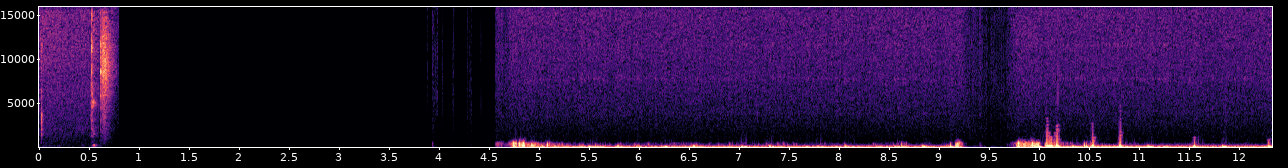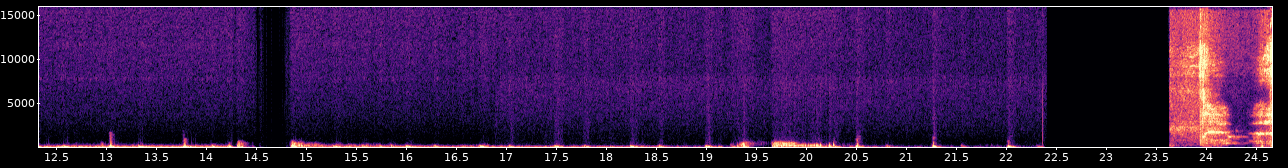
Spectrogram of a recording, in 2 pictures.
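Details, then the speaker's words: Faint, low heartbeat at about 80 a minute, heard through a digital stethoscope in a telemedicine demonstration, with a steady rumble and handling noise underneath. "if you were listening here you could hear the the heartbeat uh uh through there it was it was a little bit low there"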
